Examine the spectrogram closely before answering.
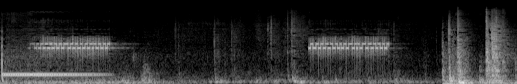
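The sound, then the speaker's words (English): A telephone rings in two bursts of steady, high electronic tone separated by a short gap, with a soft thump near the end and no voices. “Your phone rang. What? You missed a call.”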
